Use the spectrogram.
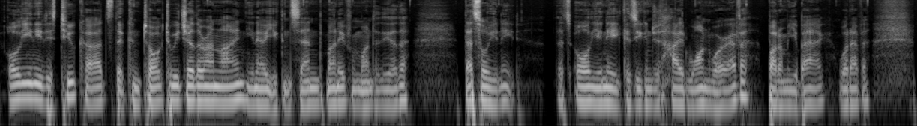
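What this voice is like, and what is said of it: British accent. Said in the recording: “my British accent is kind of almost back now? ... my UK accent is coming.”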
